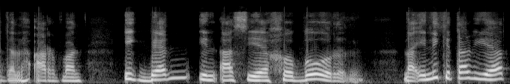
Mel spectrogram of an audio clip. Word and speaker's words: Azië: Ik ben Arman, ik ben in Azië, Azië dibacanya ada terima itu menandakan bahwa I dan E-nya tidak dibaca sebagai I tapi terpisah.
